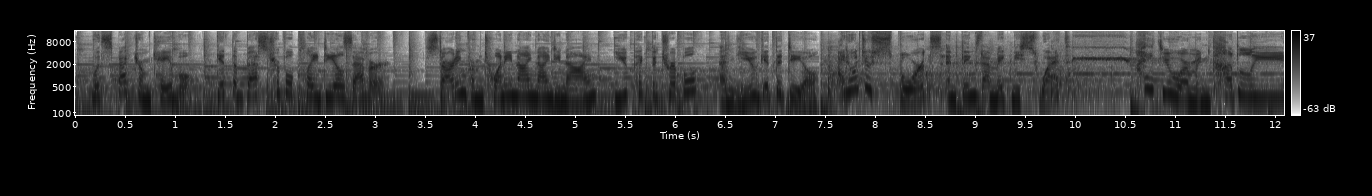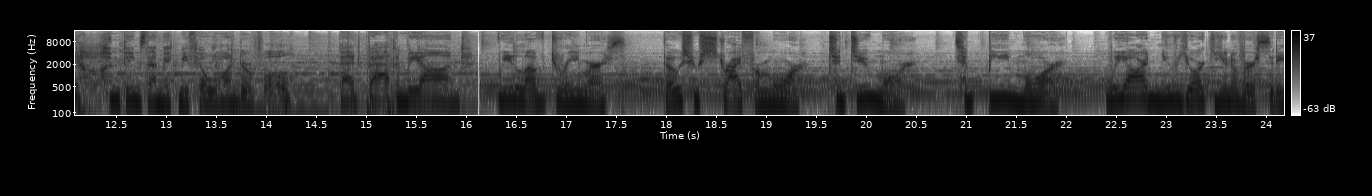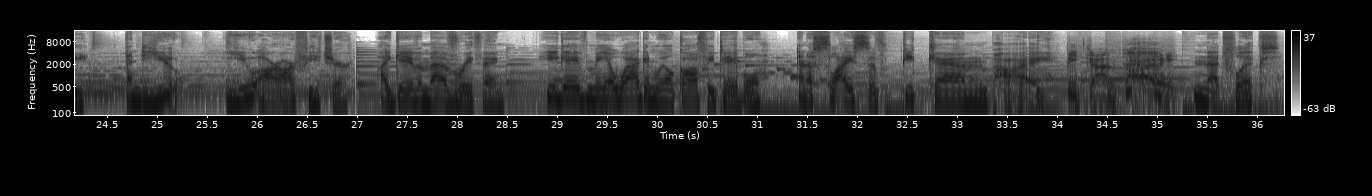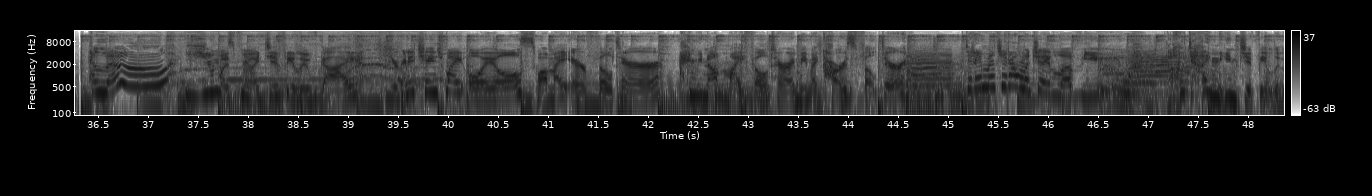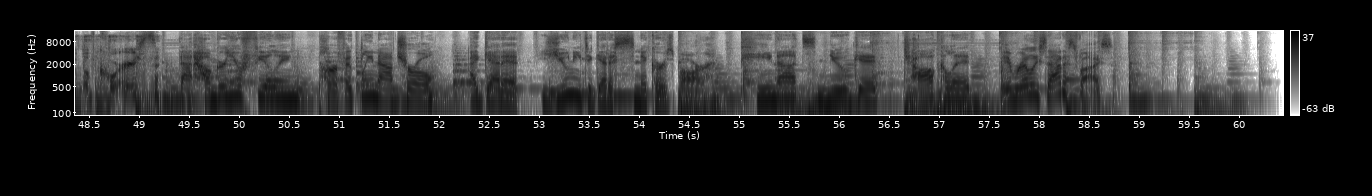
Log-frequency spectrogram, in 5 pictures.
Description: VOICE OVER REEL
